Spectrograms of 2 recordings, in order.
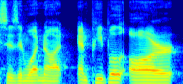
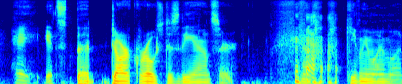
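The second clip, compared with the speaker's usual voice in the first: stage whisper with voice; 4 semitones lower than usual. Acting out charging fans for a coffee-cup game answer: acting out a half-whisper. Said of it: "Just whisper".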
